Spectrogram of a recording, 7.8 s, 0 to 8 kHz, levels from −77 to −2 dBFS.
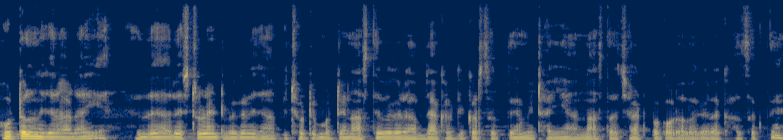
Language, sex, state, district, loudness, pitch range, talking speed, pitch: Hindi, male, Bihar, West Champaran, -22 LUFS, 95-105 Hz, 205 wpm, 100 Hz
